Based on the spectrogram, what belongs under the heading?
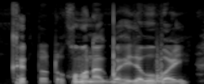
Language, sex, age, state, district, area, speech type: Assamese, male, 30-45, Assam, Sivasagar, rural, spontaneous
